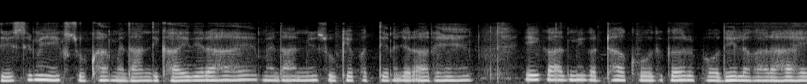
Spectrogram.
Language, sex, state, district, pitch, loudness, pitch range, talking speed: Hindi, female, Goa, North and South Goa, 190 Hz, -15 LUFS, 180-195 Hz, 185 wpm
